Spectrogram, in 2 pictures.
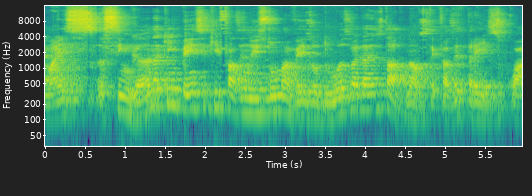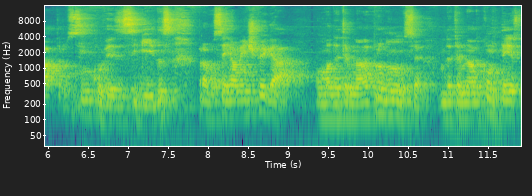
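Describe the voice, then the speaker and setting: A man with a Brazilian Portuguese accent, an English teacher, giving advice in a podcast conversation, repeating phrases for emphasis. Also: mid-range voice. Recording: very echoey room, faint noise.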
